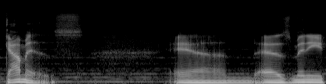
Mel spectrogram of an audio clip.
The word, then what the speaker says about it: Games: So the big, giant news for us is that Alex Gomez, it's not games, even though it's spelled, you know, for you gringos, it's spelled G A M E S. That's like games, you know.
